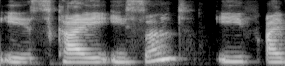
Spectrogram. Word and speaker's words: Kai Isand: So we have our next speaker from Estonia, and her name is Kai Isand, if I pronounce it well.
